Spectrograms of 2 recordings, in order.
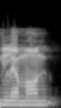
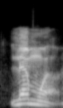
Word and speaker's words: Lemuel: And I know that the King Lemon, am I pronouncing it well? Lemuel, the King Lemuel Recital will come to stay.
